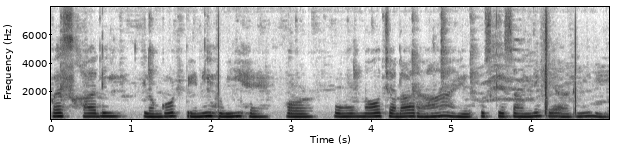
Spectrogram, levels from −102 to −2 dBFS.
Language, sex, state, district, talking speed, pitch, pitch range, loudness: Urdu, female, Uttar Pradesh, Budaun, 145 wpm, 215 Hz, 205-230 Hz, -18 LUFS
